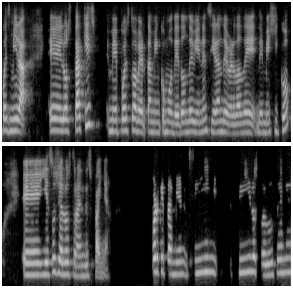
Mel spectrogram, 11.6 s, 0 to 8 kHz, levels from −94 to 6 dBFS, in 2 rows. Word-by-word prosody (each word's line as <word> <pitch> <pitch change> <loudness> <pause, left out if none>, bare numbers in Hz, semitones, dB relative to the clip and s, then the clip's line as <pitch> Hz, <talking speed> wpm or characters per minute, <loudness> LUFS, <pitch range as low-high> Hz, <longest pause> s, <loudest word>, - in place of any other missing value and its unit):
Pues 255 -1 -1
mira, 245 0 +6 0.5
eh, 255 -1 +2
los 245 0 -1
Takis 355 +9 +5 0.2
me 240 0 -1
he 235 - -3
puesto 250 +1 -2
a 255 - +4
ver 225 -2 +1
también 220 -2 -2
como 220 0 -4
de 195 -1 +1
dónde 220 +2 -1
vienen, 225 +3 -3
si 235 -3 -6
eran 225 +1 0
de 220 -1 0
verdad 195 +1 -1
de 215 -2 +1
de 210 0 -6
México, 235 - -4 0.4
eh, 250 -1 +6
y 255 +1 +2
esos 300 +5 -2
ya 275 -3 +5
los 255 0 -1
traen 220 -3 -2
de 225 - -5
España. 230 +1 -4 0.9
Porque 310 +1 +6
también 260 -1 0
sí 290 +3 -6 0.4
sí 295 0 -5 0.2
los 320 -1 +1
producen 245 +5 -4
245 Hz, 185 wpm, -24 LUFS, 225-265 Hz, 0.9 s, mira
